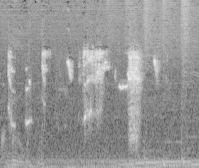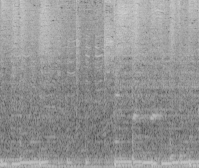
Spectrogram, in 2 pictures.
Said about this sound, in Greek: Και πάμε τώρα που ακούμε και πουλάκια. Λες και είμαστε στα ωραία του παραδείσου.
